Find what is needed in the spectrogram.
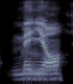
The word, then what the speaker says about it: Maignan: My only worry actually for AC Milan in this one is the Mike Maignan, I believe, is, I'm not sure how to pronounce his name, the goalkeeper. – Maignan.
